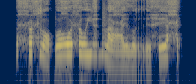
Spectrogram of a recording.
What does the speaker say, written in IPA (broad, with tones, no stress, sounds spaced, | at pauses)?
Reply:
ħ ʊ˥ ħ l ɔ˩ p o˥ ʁ u˥ ħ o˥ j ɛ̤˥ b β a˩ ʕ e˩ ð ʊ˩ r ɪ˩ h e˥ ħ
